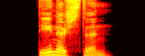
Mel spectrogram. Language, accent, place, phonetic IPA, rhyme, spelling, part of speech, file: German, Germany, Berlin, [ˈdɛːnɪʃstn̩], -ɛːnɪʃstn̩, dänischsten, adjective, De-dänischsten.ogg
- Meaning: 1. superlative degree of dänisch 2. inflection of dänisch: strong genitive masculine/neuter singular superlative degree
